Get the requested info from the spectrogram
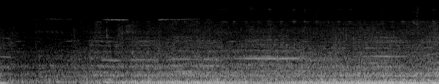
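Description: IMT 5136 turbo tractor's diesel engine running with a steady low drone as the tractor drives along. It is quieter at first and grows louder about a second in, then holds steady.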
